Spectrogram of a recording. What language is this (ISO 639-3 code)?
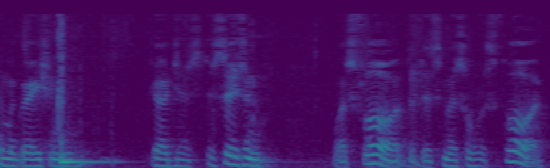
eng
